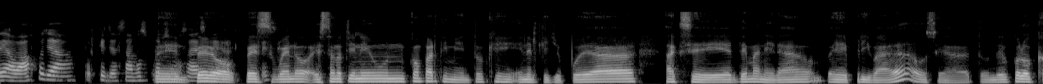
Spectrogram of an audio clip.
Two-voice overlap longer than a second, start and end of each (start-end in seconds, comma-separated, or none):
1.5-2.8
